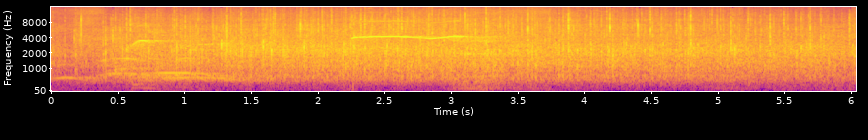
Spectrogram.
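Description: A large audience applauding: clapping builds over the first two seconds and then slowly fades away, with a short high whistle about two and a half seconds in.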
